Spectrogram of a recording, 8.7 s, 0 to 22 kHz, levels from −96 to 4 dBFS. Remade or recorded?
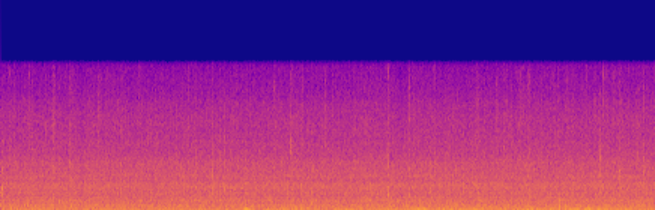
recorded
